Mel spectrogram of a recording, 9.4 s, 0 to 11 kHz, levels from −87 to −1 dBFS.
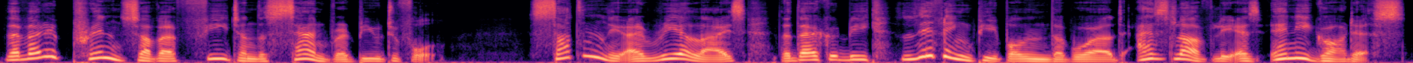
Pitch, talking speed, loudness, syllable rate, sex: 170 Hz, 180 wpm, -17 LUFS, 5.2 syllables/s, male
